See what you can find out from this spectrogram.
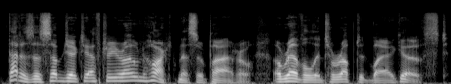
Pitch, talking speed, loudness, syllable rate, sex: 120 Hz, 200 wpm, -19 LUFS, 5.9 syllables/s, male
